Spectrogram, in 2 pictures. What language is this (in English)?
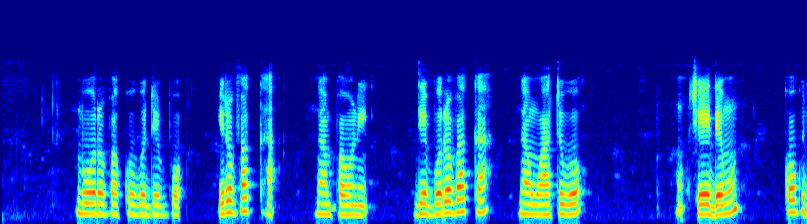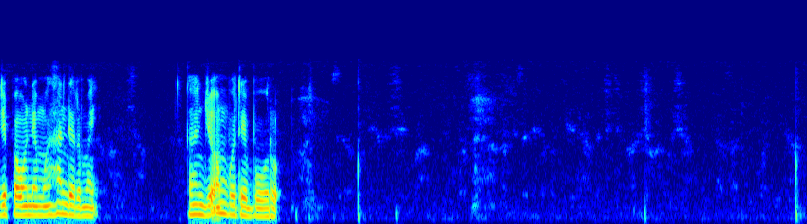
Fula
